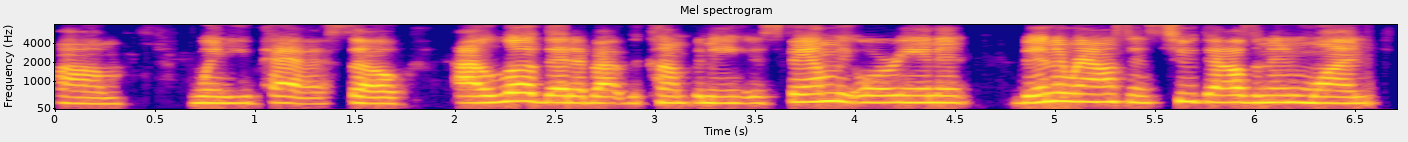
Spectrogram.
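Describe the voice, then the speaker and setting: A woman hosting a team sales call in an upbeat pitch, her voice a little raspy from losing it, with lots of "um" fillers. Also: a bit bright, no room sound, poor audio. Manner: enthusiastic, frequent "um" fillers.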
